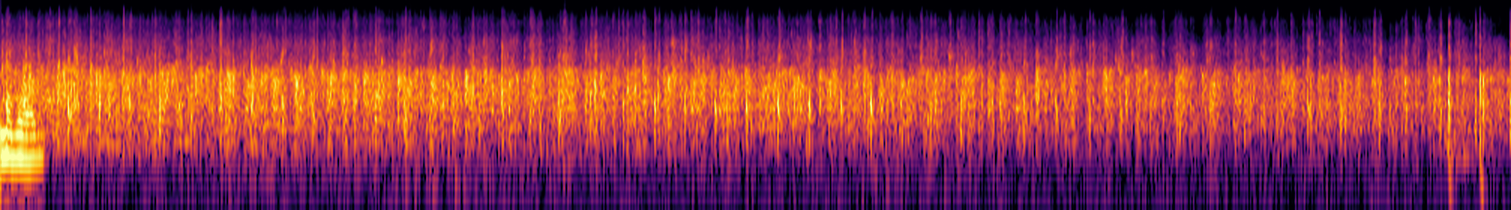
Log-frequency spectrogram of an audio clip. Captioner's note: applause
